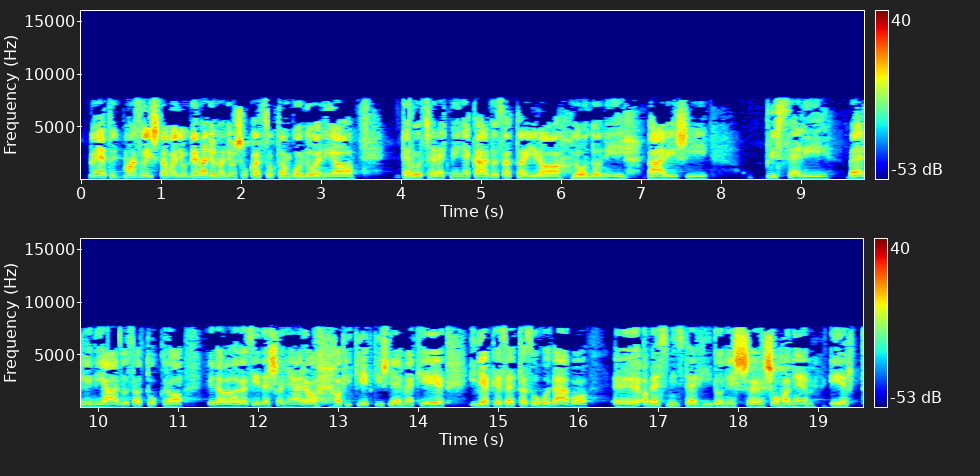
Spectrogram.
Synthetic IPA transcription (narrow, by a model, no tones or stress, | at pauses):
lɛɦɛt̪ho̞ɟmɒzoiʃt̪ɒvɒɟo̞ɡd̪ɛnɒɟo̞nːɒɟo̞nʃo̞kɒt̪so̞kt̪ɒmɡo̞nd̪o̞lniɒ | t̪ɛɾort͡ʃɛlɛkmeːɲɛkaːld̪o̞zɒt̪ɒiɾɒlo̞nd̪o̞nipaːɾiʒi | brysːɛli | bɛrliniaːld̪o̞zɒt̪o̞krɒpeːld̪aːulɒrːɒːzeːd̪ɛʃɒɲaːɾɒɒkikeːt̪kiʒɟɛrmɛkeert̪iɟɛkɛzɛt̪ːɒzo̞vo̞d̪aːbɒ | ɒ̰vɛsminst̪ɛrɦiːd̪o̞neːʃʃo̞ɦɒnɛmeːrt̪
